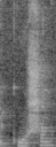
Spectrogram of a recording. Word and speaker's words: кушон: Глянцевая помада Кушон, которая у нас не так давно вышла, она сейчас у меня на губах. Очень удобный кушон, да, или кушен, как правильно называть, кушен, ударение на букву У, выкручивается, и мы можем наносить помаду.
